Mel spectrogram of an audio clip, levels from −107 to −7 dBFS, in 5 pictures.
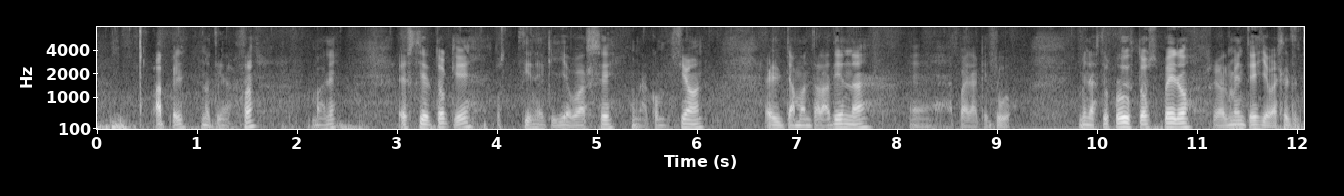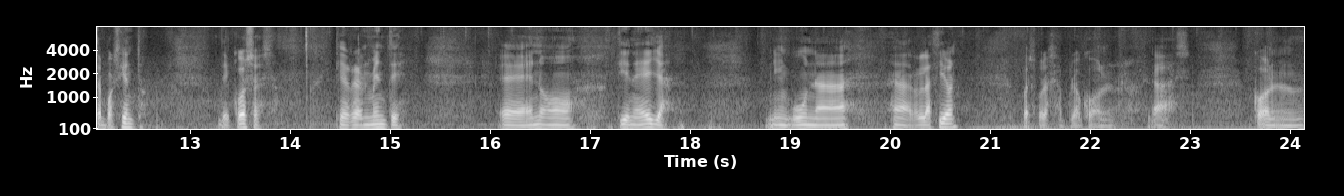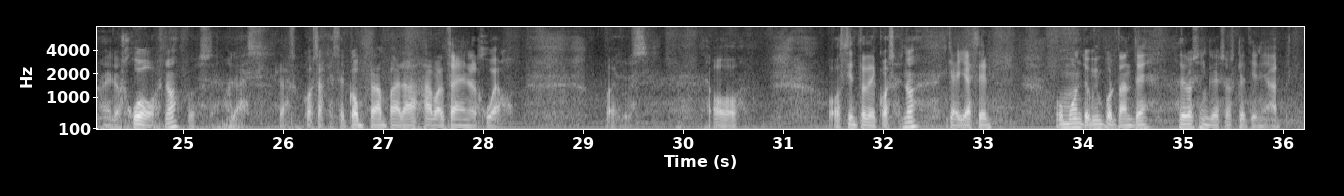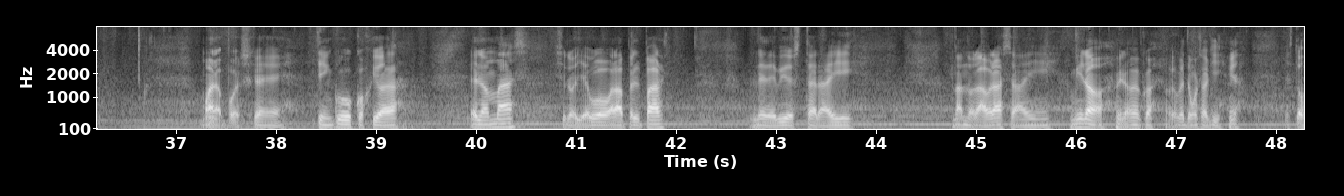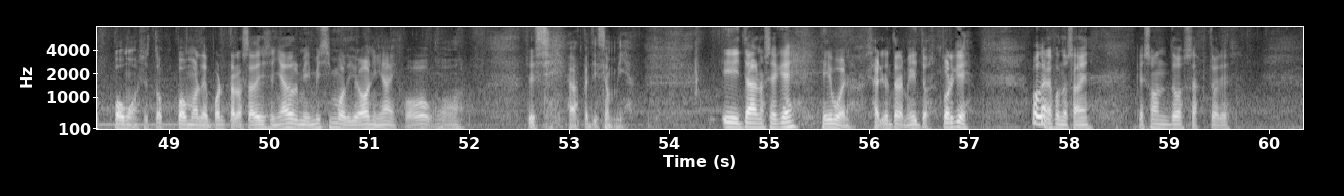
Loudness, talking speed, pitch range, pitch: -27 LUFS, 150 wpm, 90-110 Hz, 100 Hz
